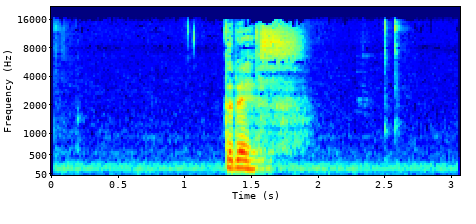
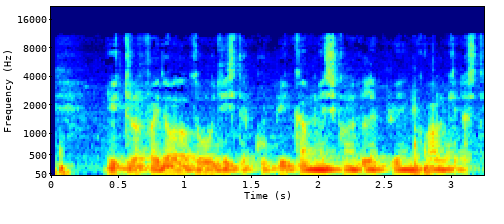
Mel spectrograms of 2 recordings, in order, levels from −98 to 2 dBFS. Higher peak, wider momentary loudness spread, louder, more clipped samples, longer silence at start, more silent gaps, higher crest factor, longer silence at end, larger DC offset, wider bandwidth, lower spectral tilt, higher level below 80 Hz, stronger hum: first, -2 dBFS vs -6 dBFS; first, 20 LU vs 7 LU; about the same, -19 LUFS vs -20 LUFS; neither; first, 1.3 s vs 0.05 s; neither; first, 24 dB vs 14 dB; first, 1.2 s vs 0.05 s; neither; first, 16.5 kHz vs 11 kHz; second, -3.5 dB/octave vs -8 dB/octave; second, -68 dBFS vs -36 dBFS; neither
